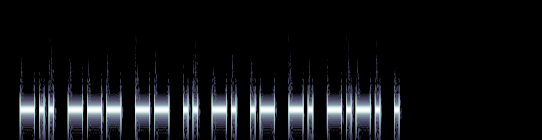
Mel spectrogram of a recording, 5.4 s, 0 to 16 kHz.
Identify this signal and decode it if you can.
Morse code, heard as a keyed tone, about 25 wpm, 700 Hz. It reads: DOMINANCE
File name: Nine Letter Words - 25wpm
